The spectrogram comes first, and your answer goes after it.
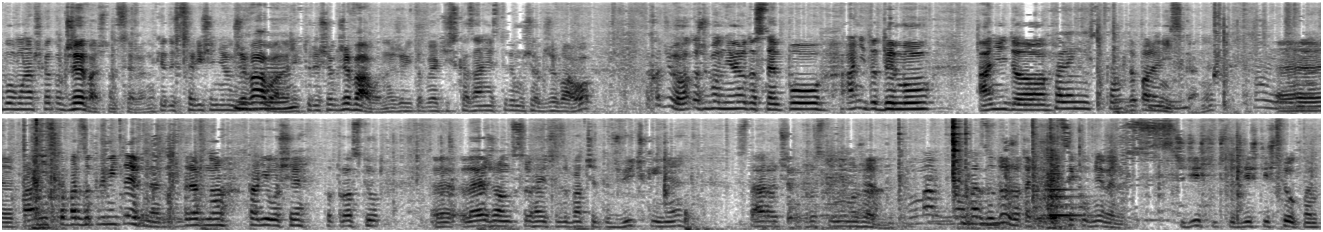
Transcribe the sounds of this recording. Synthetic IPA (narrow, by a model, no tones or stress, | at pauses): bɘwɔmunapʂɘ̥kwat̪ɔɡʐɛvat͡ɕt̪ɔ̃w̃t̪sɛ̰lɛ̰nɔkʲjɛd̪ɘɕsɛlʲiɕɛɲɛɔɡʐɛvawaalɛɲɛk̚t̪uɾɛɕɛɔɡʐɛvawɔnɔjɛʐɛlʲit̪ɔbɘwɔjakʲeɕskazaɲɛsk̚t̪uɾɛmuɕɛɔɡʐɛvawɔ | t̪ɔxɔd͡ʑiwɔɔt̪ɔʐɛbɘɔnɲemʲjawd̪ɔst̪ɛmpuaɲid̪ɔd̪ɘmu | aɲid̪ɔpalɛɲiskad̪ɔpalɛɲiska̰ɲɛ | palɛɲiskɔbaɾd̪zɔpɾɘmʲit̪ɘvnɛd̪ɾɛvnɔpalʲiwɔɕɛpɔpɾɔst̪u | lɛʐɔnt̪sswuxajt͡ɕɛzɔbat͡ʂɘt̪ɛd͡ʒvʲit͡ʂkʲiɲɛ | st̪aɾɔt͡ɕpɔpɾɔst̪uɲɛmɔʐɛmɘbɔmammambaɾd̪zɔd̪uʐɔt̪akʲixanzɘkufɲevʲjɛmstʂɘd͡ʑeɕt͡ɕit͡ʂt̪ɛɾd͡ʑeɕt͡ɕiʂt̪ukmam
